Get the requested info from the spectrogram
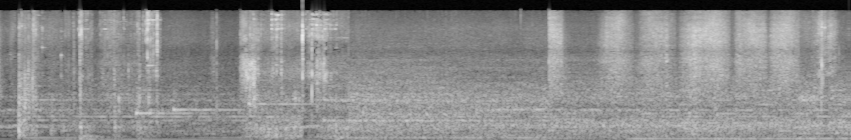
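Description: Snow and ice being scraped and brushed off a car's windows: continuous rough scraping on glass with a few knocks in the first three seconds, over background music.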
